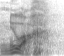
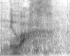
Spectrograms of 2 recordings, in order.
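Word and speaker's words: nuach (נוח): And then the second word, the word that we've translated here for God resting, is actually the word nuach. Rhymes with ruach. Yeah. Say it, it's fun, nuach. You'll know you say it right, as we always say, if you spit on the person in front of you, right?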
